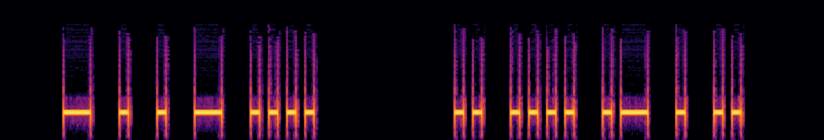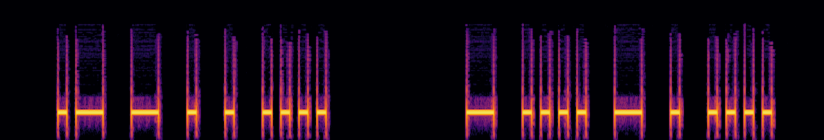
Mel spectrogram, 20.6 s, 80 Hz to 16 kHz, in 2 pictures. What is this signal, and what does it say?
Morse code, heard as a keyed tone, about 10 wpm, 800 Hz. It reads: TEETH IHAEI ATEEH THTEH
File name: LEZIONI / 2 UHDN / 2 UH 10wpm 1714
